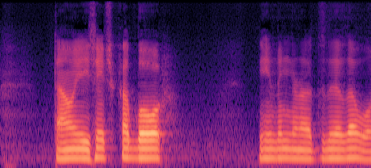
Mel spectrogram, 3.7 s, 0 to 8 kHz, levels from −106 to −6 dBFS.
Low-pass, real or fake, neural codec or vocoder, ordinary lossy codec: none; fake; codec, 16 kHz, 0.5 kbps, FunCodec, trained on LibriTTS, 25 frames a second; none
